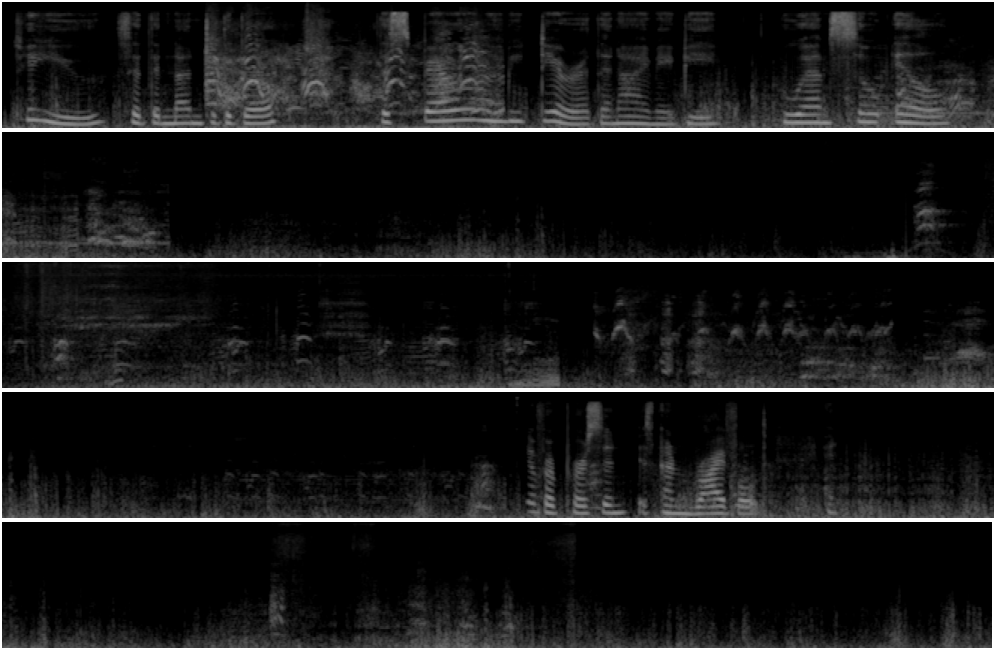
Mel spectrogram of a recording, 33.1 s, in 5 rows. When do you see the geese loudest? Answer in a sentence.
The volume of the geese peaks at 17 seconds.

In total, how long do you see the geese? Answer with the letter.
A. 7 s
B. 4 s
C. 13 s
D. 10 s
D.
